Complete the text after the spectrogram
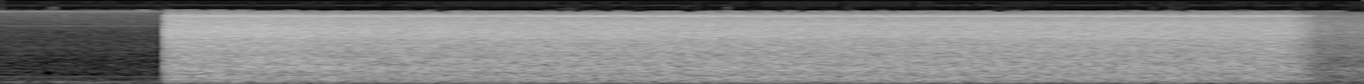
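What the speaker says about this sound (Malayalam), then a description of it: "ഇവിടെ മരങ്ങൾക്കിടയിലൂടെ പാറകളെ തഴുകി വെള്ളം നിറഞ്ഞൊഴുകുന്നത് മനോഹര കാഴ്ചയാണ്." The Aruvikuthu waterfall, swollen after monsoon rain, pours over rocks among trees with a loud, steady, full-bodied roar that starts suddenly and holds unbroken, with no voices.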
